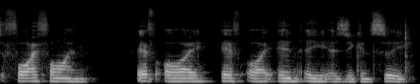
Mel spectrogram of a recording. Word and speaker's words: FIFINE: There's no fine in the beginning. It's FIFINE, F-I-F-I-N-E, as you can see.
